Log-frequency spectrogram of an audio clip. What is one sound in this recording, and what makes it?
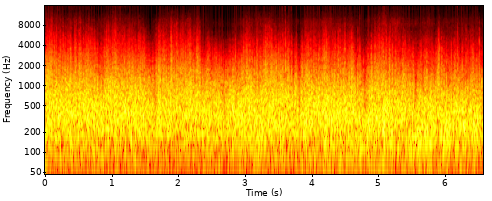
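Strong wind blows and buffets loudly outdoors.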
